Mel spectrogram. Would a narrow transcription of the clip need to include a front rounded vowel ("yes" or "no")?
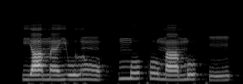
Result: no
